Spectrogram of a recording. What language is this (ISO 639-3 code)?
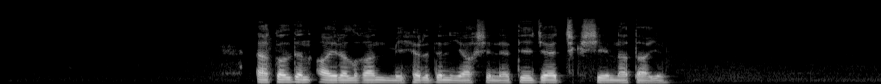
uig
